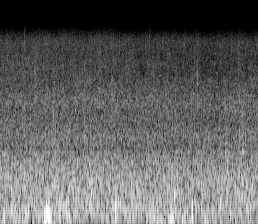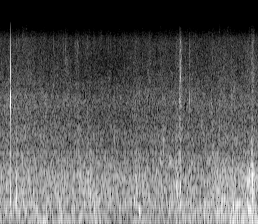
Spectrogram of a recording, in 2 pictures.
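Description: Steady rain falling on a wet street, a constant hiss with scattered sharp drop ticks, one louder tick about halfway through.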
